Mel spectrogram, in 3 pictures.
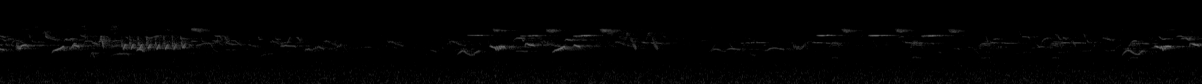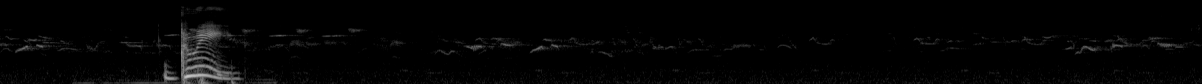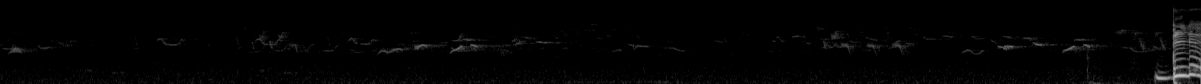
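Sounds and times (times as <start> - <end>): faint birds chirping: 0.0 - 36.0.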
